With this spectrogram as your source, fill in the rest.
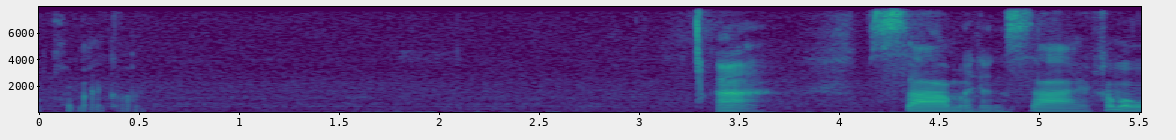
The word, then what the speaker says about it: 沙: นี้ วัน เสาร์ นี้ นะ ซึ่ง อ่าน ว่า ซา หมาย ถึง ทราย ซึ่ง ประกอบ ด้วย อ้า หมวด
